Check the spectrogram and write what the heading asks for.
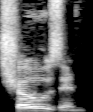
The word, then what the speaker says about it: Chozn: we were at namescon and it was a chosen but it's spelled c-h-o-z-n dot-com chosen c-h-o-z-n got your way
